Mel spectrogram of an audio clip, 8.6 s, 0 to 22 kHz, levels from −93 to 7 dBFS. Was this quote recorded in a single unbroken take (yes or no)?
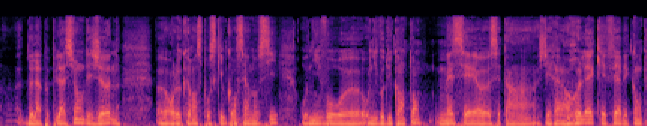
yes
